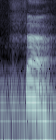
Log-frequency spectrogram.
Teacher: huruf sa itu ujung lidah menyentuh ujung gigi seri atas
